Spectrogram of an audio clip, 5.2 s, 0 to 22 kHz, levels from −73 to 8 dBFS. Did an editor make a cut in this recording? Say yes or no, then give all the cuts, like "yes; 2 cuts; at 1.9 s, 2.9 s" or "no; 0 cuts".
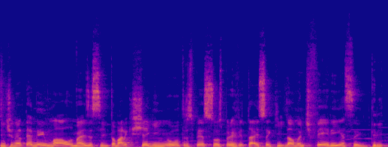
yes; 2 cuts; at 0.9 s, 3.8 s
